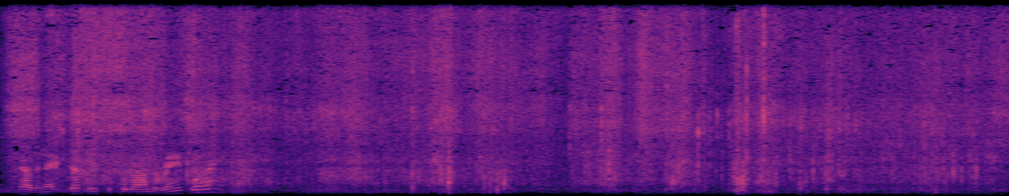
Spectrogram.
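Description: Fabric rustles and flaps as a man handles a bag.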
